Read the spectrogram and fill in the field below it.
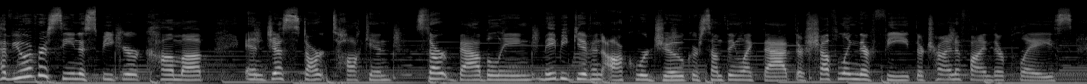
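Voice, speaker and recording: A woman talks at a fairly slow pace. Behind her, music is playing. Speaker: public speaker and marketer. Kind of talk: public speaking tips video, casual talk to camera.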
